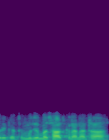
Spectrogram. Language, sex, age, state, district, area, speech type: Hindi, male, 18-30, Uttar Pradesh, Bhadohi, urban, conversation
